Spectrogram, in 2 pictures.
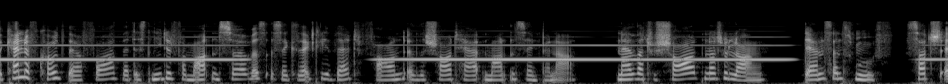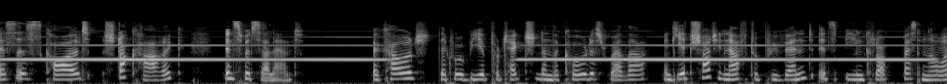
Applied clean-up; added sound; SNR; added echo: none; Wind instrument, woodwind instrument; -1 dB; none.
